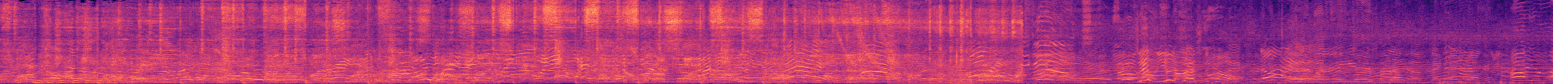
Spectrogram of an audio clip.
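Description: A crowd of young people chatters and shouts outdoors close by.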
